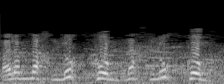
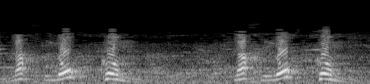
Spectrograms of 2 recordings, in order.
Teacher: إدغام لكن تسمعني فيه صوت التفخيم · Shown in: second take · نخلقكم، هو قاف مشددة لكن تسمعني فيه صوت الاستعلاء الموجود في القاف.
